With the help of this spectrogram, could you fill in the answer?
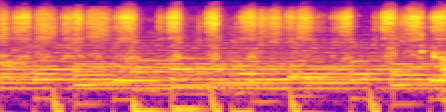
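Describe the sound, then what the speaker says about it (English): The side of a pencil shades texture across drawing paper in rhythmic back-and-forth rubbing strokes, close and soft, repeating steadily with no voices. "Add some of the texture in that petal using the side of my pencil"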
